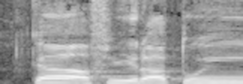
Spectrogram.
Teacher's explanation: কাফিরাতুন এখানে রার উপর জবর আছে, রাকে মোটা আওয়াজে পড়তে হবে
